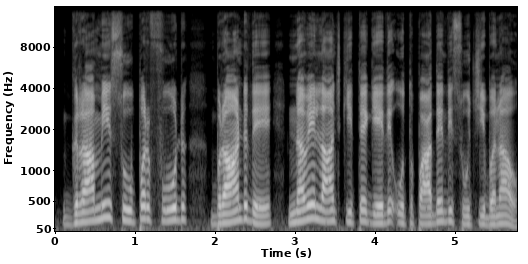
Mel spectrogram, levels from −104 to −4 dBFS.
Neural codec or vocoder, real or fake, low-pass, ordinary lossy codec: vocoder, 48 kHz, 128 mel bands, Vocos; fake; 14.4 kHz; none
